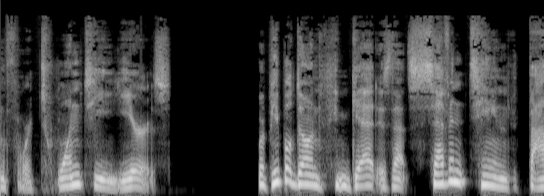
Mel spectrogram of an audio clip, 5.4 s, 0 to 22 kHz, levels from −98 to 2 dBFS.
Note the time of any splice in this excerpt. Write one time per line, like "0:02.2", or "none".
none

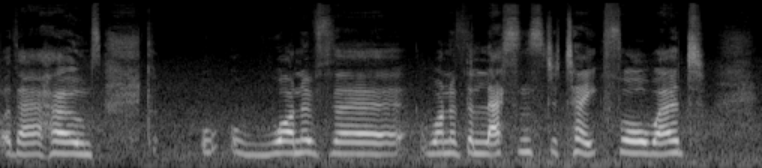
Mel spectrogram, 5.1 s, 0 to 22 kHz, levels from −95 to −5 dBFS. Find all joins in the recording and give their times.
0:01.0

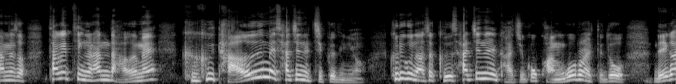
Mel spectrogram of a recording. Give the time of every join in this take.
none

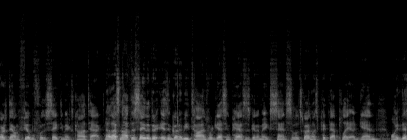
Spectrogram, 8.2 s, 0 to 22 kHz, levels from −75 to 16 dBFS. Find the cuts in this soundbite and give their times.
none

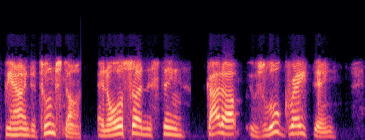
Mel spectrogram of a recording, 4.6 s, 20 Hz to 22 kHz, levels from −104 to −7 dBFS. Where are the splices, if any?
0:01.0
0:02.4

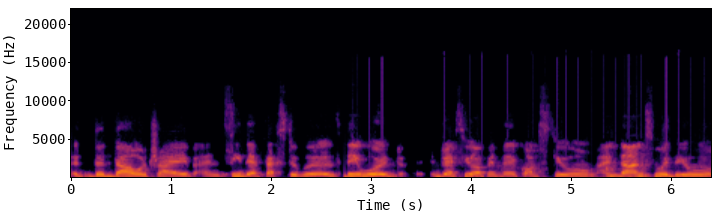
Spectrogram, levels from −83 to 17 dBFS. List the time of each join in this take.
0:02.7

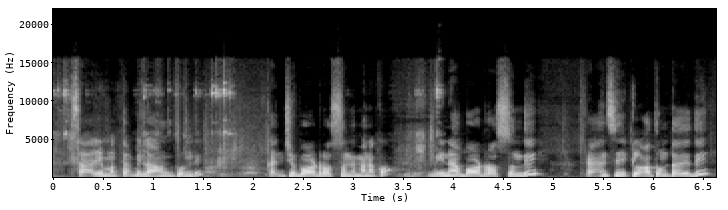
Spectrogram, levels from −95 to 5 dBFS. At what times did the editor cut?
0:03.7

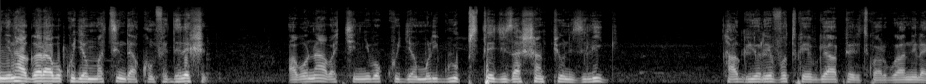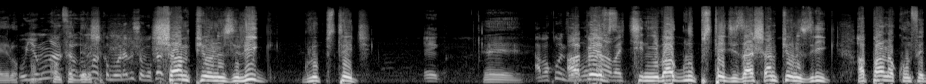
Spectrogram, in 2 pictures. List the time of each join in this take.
none

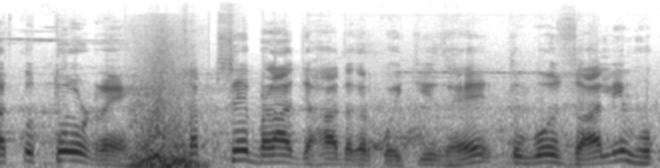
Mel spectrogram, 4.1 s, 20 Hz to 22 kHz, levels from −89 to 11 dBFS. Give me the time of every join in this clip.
0:01.0

